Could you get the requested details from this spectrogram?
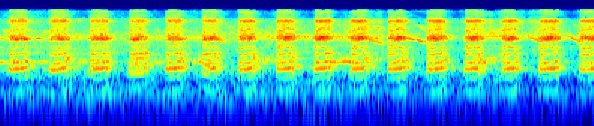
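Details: Ayam ketawa, or laughing chicken, crowing in fast, rhythmic cackling pulses, about four per second, each note a short ringing burst with a slight downward slur.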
